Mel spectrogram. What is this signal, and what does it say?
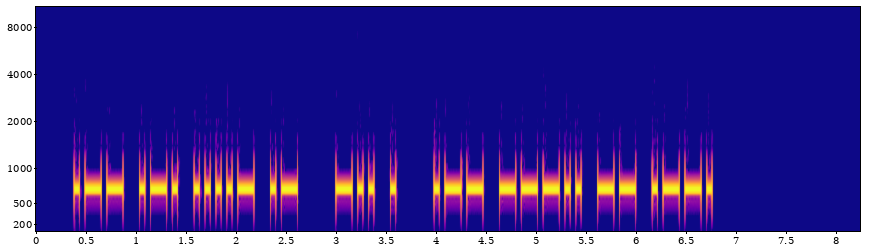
Morse code, heard as a keyed tone, about 22 wpm, 700 Hz. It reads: WR4A DE W8MP
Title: USA Callsign DE Callsign - 4 Characters - 22wpm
